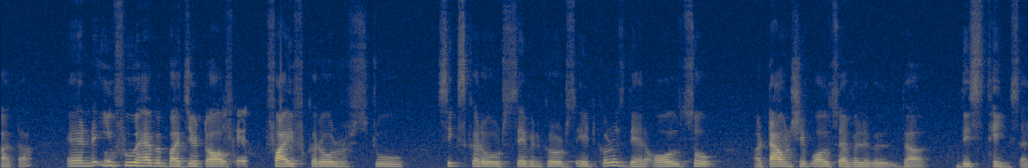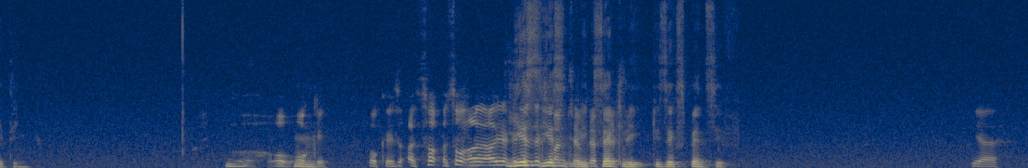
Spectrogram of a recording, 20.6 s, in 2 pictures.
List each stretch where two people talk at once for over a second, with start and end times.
15.3-16.6

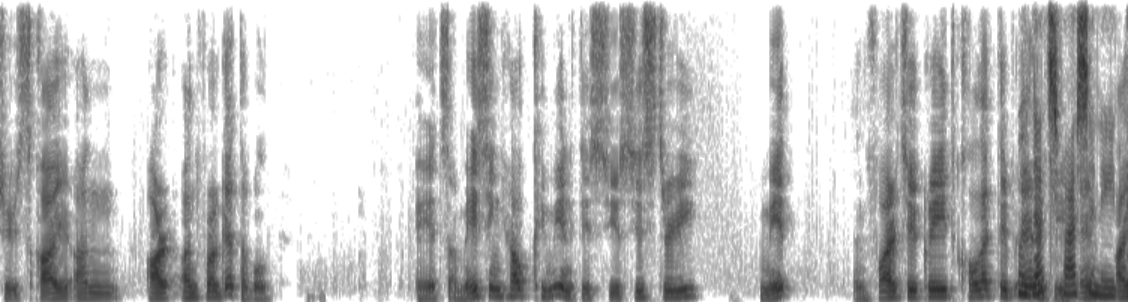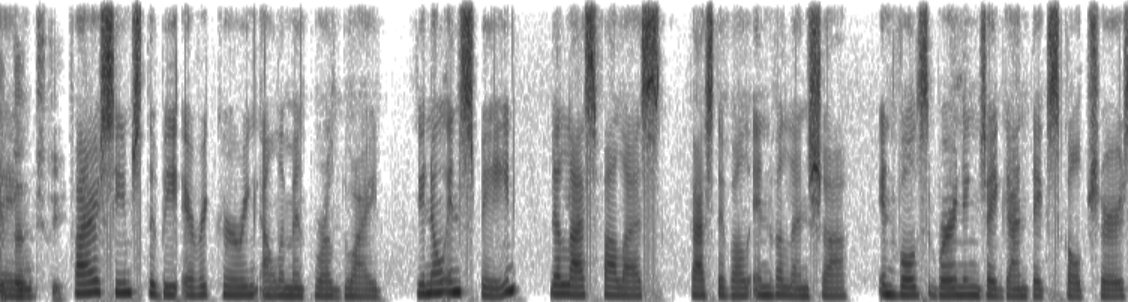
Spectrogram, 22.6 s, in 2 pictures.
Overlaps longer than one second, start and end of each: 10.2-11.6

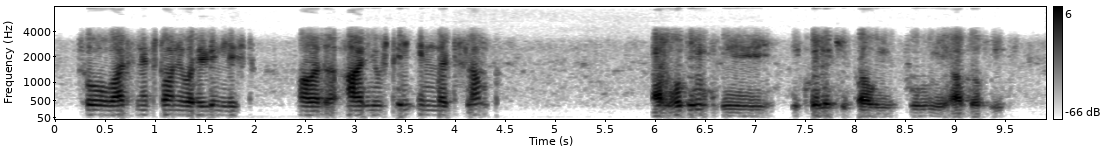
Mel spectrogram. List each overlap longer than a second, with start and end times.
none

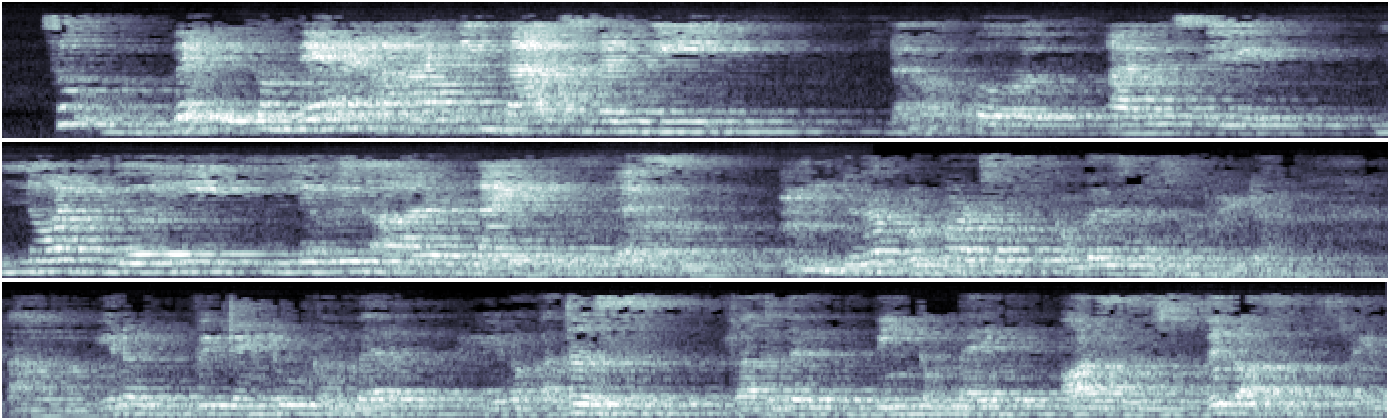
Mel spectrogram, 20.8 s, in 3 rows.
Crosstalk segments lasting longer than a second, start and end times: 8.5-10.3

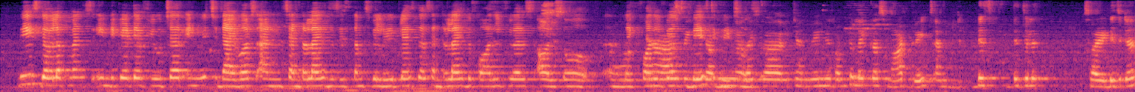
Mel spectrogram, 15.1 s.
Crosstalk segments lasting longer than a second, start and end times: 8.2-10.2

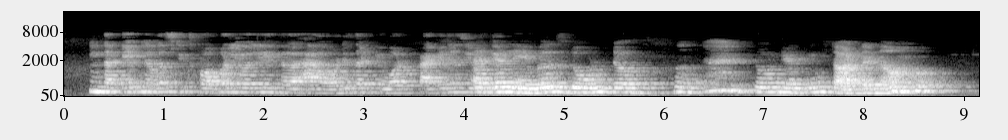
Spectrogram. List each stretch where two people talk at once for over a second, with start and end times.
none

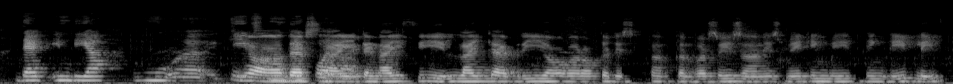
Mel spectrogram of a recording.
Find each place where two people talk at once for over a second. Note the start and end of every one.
2.3-3.6

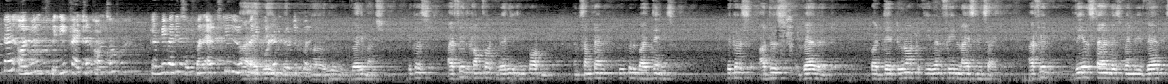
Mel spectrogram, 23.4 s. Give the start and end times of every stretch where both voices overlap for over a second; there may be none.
4.8-6.2

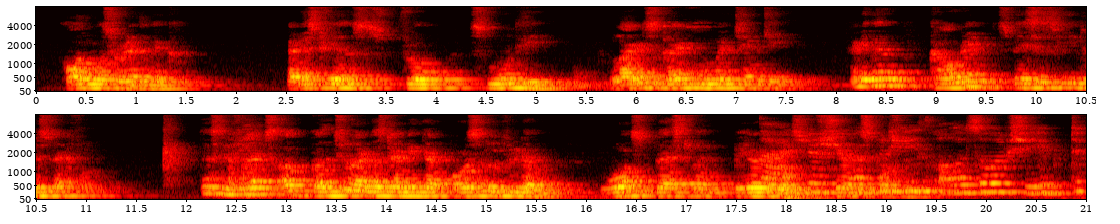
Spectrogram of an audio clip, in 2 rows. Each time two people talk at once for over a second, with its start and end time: 17.7-19.4

